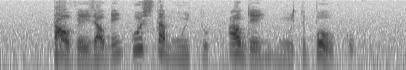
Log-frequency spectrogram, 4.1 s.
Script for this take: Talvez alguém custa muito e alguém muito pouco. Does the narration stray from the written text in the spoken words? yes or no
yes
